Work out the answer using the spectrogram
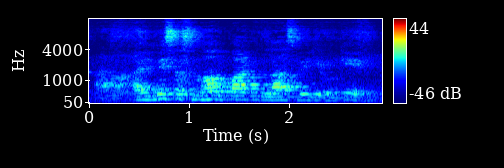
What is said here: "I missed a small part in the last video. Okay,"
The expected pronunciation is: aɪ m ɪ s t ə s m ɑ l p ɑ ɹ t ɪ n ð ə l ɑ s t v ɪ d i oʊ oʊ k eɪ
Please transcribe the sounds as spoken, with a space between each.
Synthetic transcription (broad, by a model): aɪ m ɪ s ə s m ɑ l p ɑ ɹ t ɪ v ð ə l ɑ s t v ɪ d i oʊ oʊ k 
